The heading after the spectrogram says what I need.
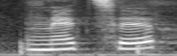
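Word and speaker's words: nṯr: Ah, sí, que se lee Netcher. Ncher. Bueno, lo que no sabemos realmente cómo se pronuncia, lo que se hace por convención es colocar una e entre cada uno de los sonidos consonánticos.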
